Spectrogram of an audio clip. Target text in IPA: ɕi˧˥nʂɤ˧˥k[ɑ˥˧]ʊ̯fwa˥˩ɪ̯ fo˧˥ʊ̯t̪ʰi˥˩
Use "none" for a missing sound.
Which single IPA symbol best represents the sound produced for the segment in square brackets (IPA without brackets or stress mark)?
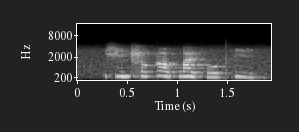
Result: ɑ˥˧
